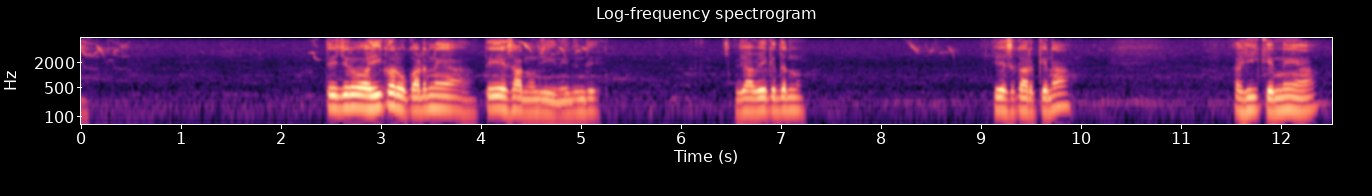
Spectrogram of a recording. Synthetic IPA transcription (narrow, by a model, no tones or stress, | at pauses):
t̪eːd͡ʒəd̪õːəɦiːkəɾõːkəɽneːãːt̪eːsaːnũːd͡ʒiːnĩːd̪ɪnd̪eː | d͡ʒaːʋeːkd̪əɾnũː | ɪskəɾkeːnaː | əɦiːkɪneːãː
